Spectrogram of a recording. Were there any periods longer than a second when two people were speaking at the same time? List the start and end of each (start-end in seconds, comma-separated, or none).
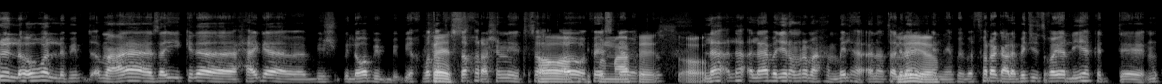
5.4-7.2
